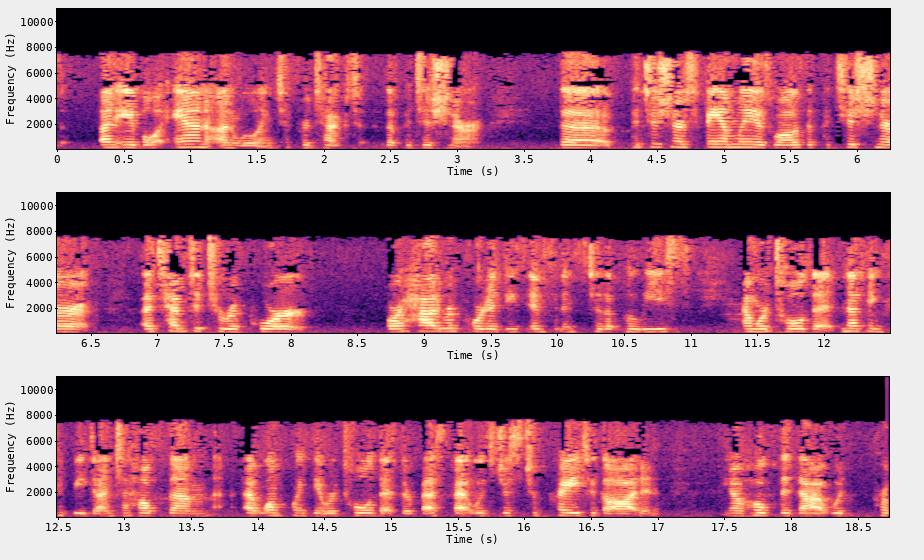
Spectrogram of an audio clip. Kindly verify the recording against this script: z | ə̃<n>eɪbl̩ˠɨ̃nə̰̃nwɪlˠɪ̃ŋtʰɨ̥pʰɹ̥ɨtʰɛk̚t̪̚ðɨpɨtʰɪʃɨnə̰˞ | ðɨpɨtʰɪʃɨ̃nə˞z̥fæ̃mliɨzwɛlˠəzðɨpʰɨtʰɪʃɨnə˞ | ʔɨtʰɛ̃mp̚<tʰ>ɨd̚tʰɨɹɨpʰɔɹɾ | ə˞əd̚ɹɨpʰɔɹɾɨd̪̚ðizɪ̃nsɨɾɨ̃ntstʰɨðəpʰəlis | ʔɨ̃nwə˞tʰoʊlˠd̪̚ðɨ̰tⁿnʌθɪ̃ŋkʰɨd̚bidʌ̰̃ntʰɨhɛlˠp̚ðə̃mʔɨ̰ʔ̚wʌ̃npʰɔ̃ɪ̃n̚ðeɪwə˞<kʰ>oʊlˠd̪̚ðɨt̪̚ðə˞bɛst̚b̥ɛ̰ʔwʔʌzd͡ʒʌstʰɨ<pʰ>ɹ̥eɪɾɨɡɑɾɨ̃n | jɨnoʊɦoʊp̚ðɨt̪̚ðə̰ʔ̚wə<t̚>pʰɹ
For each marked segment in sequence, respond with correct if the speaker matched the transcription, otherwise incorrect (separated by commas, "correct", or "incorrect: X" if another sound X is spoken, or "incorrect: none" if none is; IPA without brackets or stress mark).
correct, incorrect: t, incorrect: tʰ, correct, incorrect: d̚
